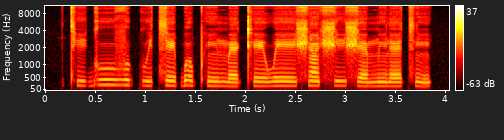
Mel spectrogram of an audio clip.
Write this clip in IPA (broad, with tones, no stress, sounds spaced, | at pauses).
tʰ i˨ ɡ uː˦ v ʊ˦ kʷ i˨ t͡s e˦˨ ɓ o˦ pʰ ĩ˨ m ɛ˨ kʰ e˦ w eː˦ ʃ ã˦ ʃ i˦ ʃ ɛ˨ m ĩ˨ ɾ ɛ˨˦ t͡s ĩ˨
